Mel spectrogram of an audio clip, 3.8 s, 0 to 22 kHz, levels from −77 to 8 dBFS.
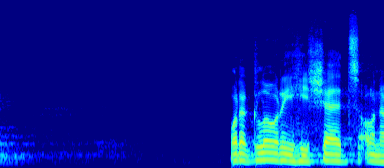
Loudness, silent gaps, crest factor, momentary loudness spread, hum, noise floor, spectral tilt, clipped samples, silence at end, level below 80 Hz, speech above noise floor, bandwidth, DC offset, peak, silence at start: -29 LUFS; none; 20 dB; 4 LU; none; -76 dBFS; -5 dB/octave; under 0.1%; 0 s; -72 dBFS; 47 dB; 17 kHz; under 0.1%; -12 dBFS; 0 s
